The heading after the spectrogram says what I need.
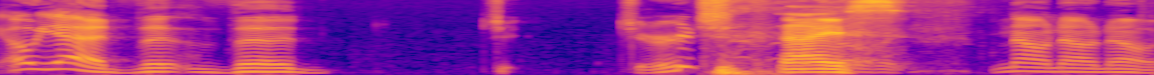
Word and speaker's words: Jurge: off the and put parenthesis after my first name George that's what I'm thinking like a phonetic pronunciation yeah George George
